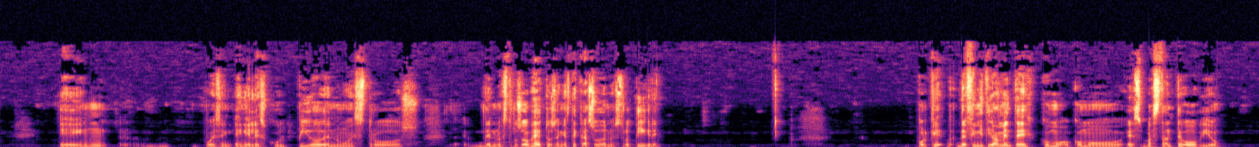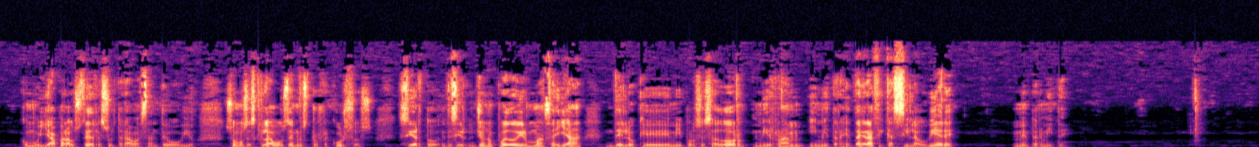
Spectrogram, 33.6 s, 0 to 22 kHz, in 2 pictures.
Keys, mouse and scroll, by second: 0.6 middle click, 1.3-4.9 drag, 5.1 middle click, 5.9 click, 6.4-7.6 drag, 7.7-9.0 drag, 9.0-10.1 middle drag, 10.3 click, 10.8 click, 11.3 click, 12.3 middle click, 13.4-14.9 shift+middle drag, 15.1-16.6 drag, 16.6 middle click, 20.0 click, 20.2 middle click, 21.2 shift+middle click, 21.8 shift+middle click, 22.1 click, 22.6 click, 23.3 click, 23.9 click, 25.0 click, 25.6 click, 26.2 click, 26.8 middle click, 27.6 shift+middle click, 28.4-30.2 shift+drag, 30.4 click, 31.2 click, 32.1 click, 32.7 click.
